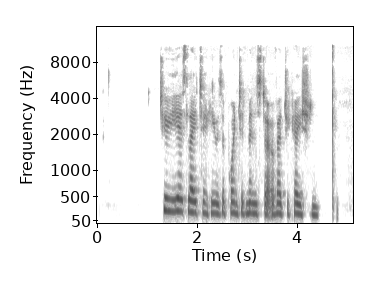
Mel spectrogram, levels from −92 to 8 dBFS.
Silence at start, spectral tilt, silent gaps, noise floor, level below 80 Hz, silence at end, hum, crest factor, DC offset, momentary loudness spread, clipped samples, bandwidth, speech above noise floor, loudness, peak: 1.25 s; -4 dB/octave; none; under -90 dBFS; -76 dBFS; 0.35 s; none; 24 dB; under 0.1%; 10 LU; under 0.1%; 11.5 kHz; over 59 dB; -31 LUFS; -8 dBFS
